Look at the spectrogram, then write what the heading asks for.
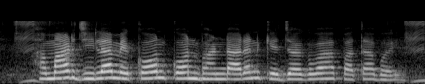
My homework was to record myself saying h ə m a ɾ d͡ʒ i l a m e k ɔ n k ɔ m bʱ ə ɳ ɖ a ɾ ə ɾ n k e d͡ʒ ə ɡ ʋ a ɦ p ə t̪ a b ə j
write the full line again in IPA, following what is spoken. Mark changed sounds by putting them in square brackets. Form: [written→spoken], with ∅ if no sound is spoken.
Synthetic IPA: h ə m a ɾ d͡ʒ i l a m e k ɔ n k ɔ [m→n] bʱ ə ɳ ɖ a ɾ ə [ɾ→∅] n k e d͡ʒ ə ɡ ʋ a ɦ p ə t̪ a b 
